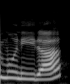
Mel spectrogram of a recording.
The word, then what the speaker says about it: Muneera: नाम है मुनीरा, स्पेलिंग है MUNEERA।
